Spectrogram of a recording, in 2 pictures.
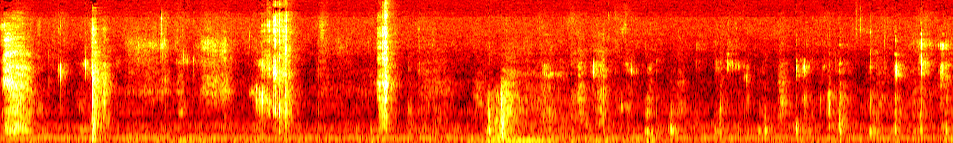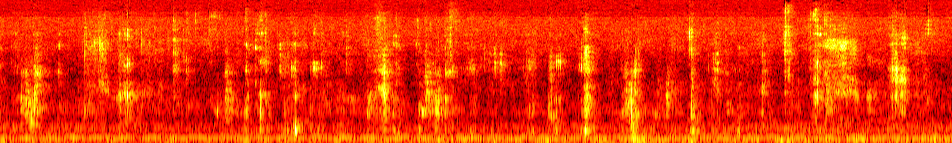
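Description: A person eating close to the microphone: faint, irregular chewing with short clicky bites and mouth sounds, a few louder bites in the first four seconds.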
